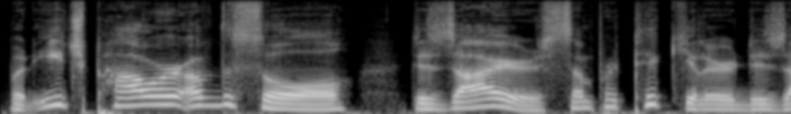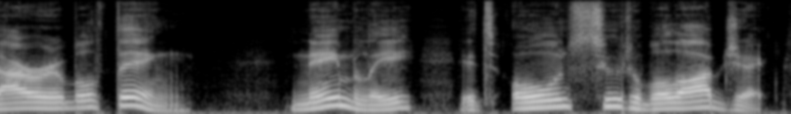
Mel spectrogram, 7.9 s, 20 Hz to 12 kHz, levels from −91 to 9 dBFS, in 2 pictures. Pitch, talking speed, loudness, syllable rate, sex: 140 Hz, 115 wpm, -16 LUFS, 4.4 syllables/s, male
